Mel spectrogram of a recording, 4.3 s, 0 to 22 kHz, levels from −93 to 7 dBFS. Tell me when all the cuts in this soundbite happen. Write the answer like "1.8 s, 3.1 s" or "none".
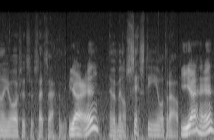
1.2 s, 2.1 s, 3.5 s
